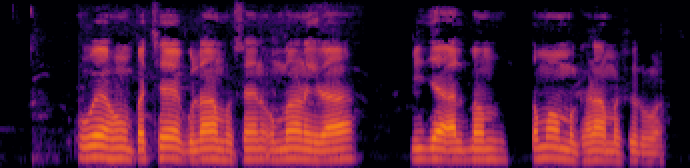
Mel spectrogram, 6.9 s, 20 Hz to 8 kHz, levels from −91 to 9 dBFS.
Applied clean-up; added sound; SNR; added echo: none; none; none; none.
